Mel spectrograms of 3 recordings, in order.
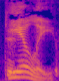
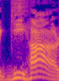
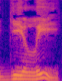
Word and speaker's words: Geely: I said a Geely or something, and it's really Geely.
